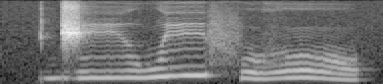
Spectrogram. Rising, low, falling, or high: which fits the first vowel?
low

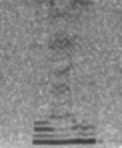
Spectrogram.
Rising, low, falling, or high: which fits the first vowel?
low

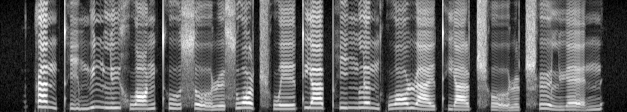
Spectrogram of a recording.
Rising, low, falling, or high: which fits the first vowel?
falling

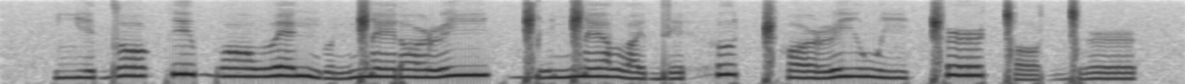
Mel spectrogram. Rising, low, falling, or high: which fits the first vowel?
low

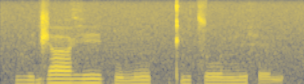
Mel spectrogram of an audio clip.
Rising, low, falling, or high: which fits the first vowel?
rising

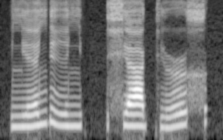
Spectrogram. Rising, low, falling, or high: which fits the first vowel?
rising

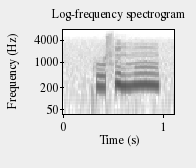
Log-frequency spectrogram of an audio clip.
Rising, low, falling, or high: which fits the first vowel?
low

